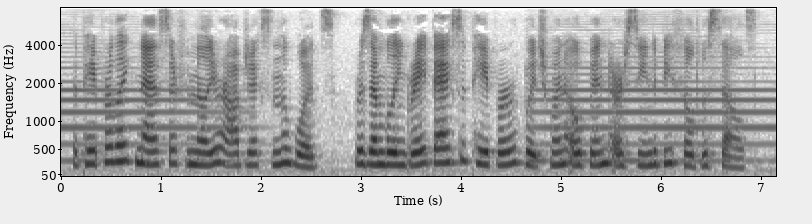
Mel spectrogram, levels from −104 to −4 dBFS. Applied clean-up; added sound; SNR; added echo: none; Bowed string instrument; 15 dB; none.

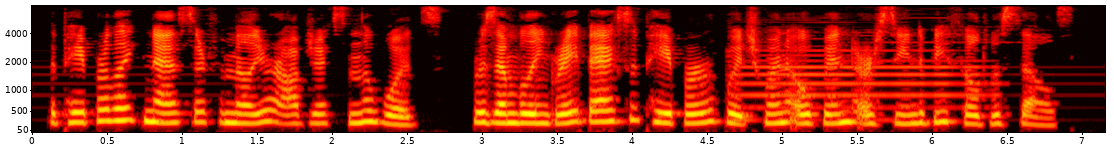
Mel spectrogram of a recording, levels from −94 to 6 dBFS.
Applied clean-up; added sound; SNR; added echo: classical method spectral subtraction.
